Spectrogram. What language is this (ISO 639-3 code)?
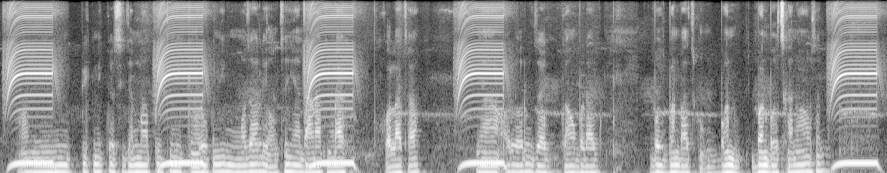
nep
